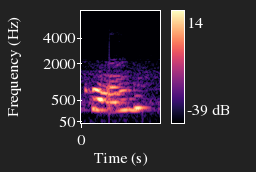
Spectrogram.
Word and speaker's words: comb: It is a comb. We pronounce it comb. Yeah, very cool, comb. Comb.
